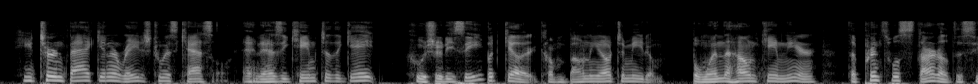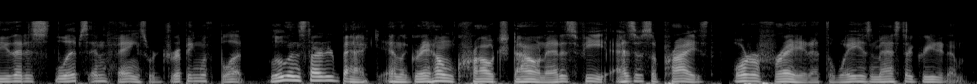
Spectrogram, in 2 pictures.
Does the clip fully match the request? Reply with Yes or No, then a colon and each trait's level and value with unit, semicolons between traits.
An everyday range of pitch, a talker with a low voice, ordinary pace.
No: average, 3.8 semitones; low, 130 Hz; fast, 225 wpm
